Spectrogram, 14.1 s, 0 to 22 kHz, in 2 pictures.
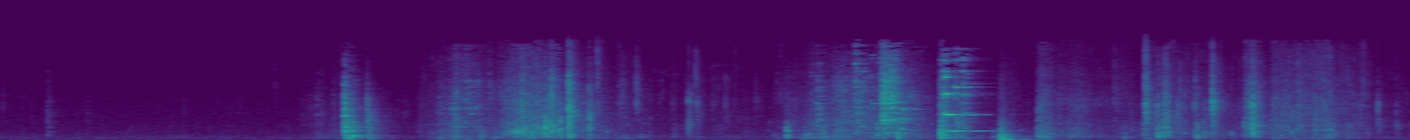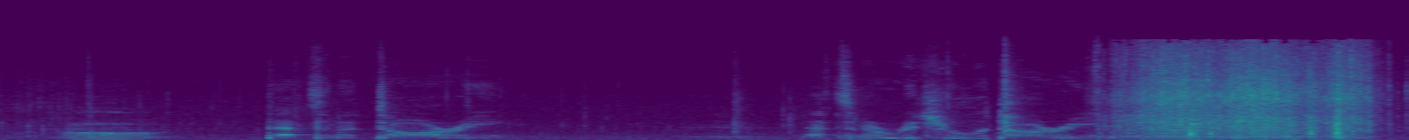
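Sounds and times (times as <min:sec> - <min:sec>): glass and metal junk clattering: 0:02.2 - 0:06.8
ringing glass clink: 0:04.7 - 0:05.1.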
